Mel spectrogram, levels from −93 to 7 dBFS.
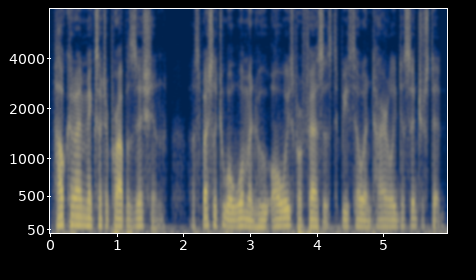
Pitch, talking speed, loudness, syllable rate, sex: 90 Hz, 190 wpm, -20 LUFS, 6.8 syllables/s, male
